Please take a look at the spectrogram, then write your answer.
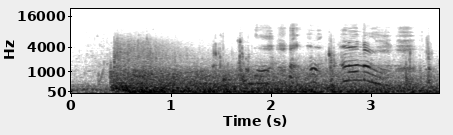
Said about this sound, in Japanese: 水中衝撃波。爆発が近いわ。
